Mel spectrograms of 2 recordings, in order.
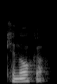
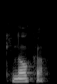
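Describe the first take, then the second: The two takes are said the same way.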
